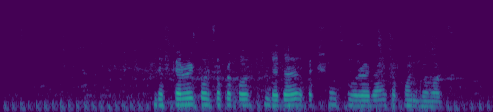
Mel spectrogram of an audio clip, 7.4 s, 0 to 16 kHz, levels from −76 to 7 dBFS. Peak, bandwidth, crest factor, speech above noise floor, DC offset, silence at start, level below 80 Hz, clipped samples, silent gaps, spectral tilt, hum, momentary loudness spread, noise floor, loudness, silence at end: -20 dBFS; 7.6 kHz; 20 dB; 22 dB; under 0.1%; 0.05 s; -64 dBFS; under 0.1%; none; -7.5 dB/octave; none; 24 LU; -61 dBFS; -39 LUFS; 0.05 s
